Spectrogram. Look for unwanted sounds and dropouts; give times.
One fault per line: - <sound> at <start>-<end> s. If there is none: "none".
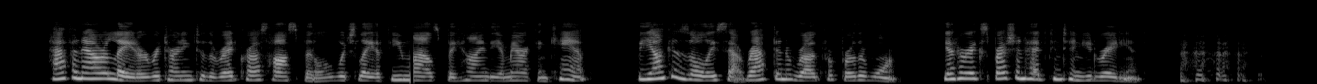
- dropout at 4.1-4.1 s
- laugh at 11.8-12.7 s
